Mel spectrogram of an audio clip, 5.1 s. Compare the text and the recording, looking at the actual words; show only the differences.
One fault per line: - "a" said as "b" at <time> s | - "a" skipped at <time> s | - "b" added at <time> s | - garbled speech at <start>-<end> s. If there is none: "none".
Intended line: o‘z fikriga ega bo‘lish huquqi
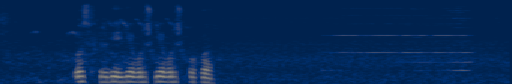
- "ega bo‘lish" added at 1.6 s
